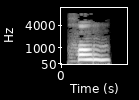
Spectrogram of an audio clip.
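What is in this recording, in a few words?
"轰", Mandarin Chinese; hsk; chinese-flashcards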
